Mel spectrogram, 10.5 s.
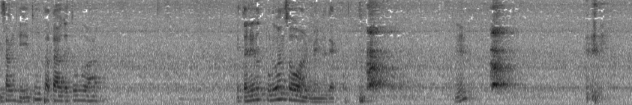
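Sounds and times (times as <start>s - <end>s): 
speech: 0.0s - 1.8s, 3.9s - 6.5s, 7.6s - 8.3s
dog barking: 6.1s - 6.9s, 8.2s - 8.7s.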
